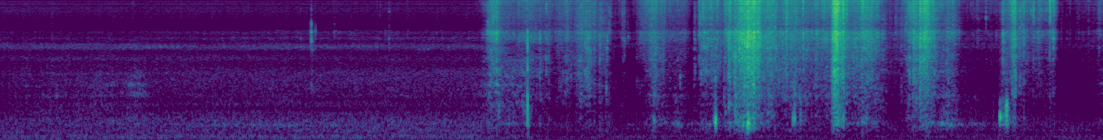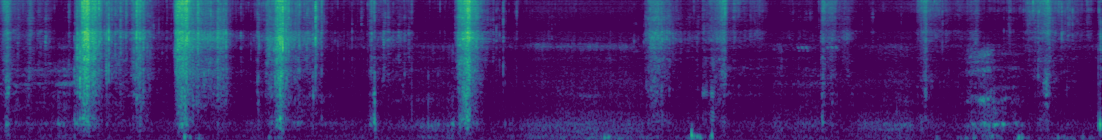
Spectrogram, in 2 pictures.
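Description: Footsteps crunching through dry fallen leaves and twigs, starting about five seconds in as irregular steps, one or two a second.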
